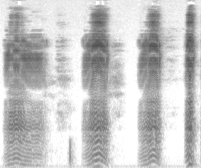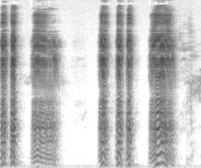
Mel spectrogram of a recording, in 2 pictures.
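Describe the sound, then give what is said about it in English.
A mother's buzzing snores, heard from the room next door, rise and fall in pitch as if tracing a song melody, arriving in about ten rhythmic bursts, some quick clusters, over a faint steady low hum. “Each week we press our ear against the bedroom wall, whatever my mother listened to before she goes to bed, picks and pulls on her unconscious mind, and that's the tune. That she is snoring.”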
